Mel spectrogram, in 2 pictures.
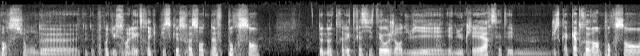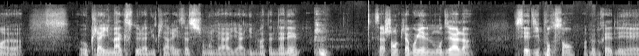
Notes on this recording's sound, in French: Conférence enregistrée en public à la REcyclerie, en partenariat avec le média Futura.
